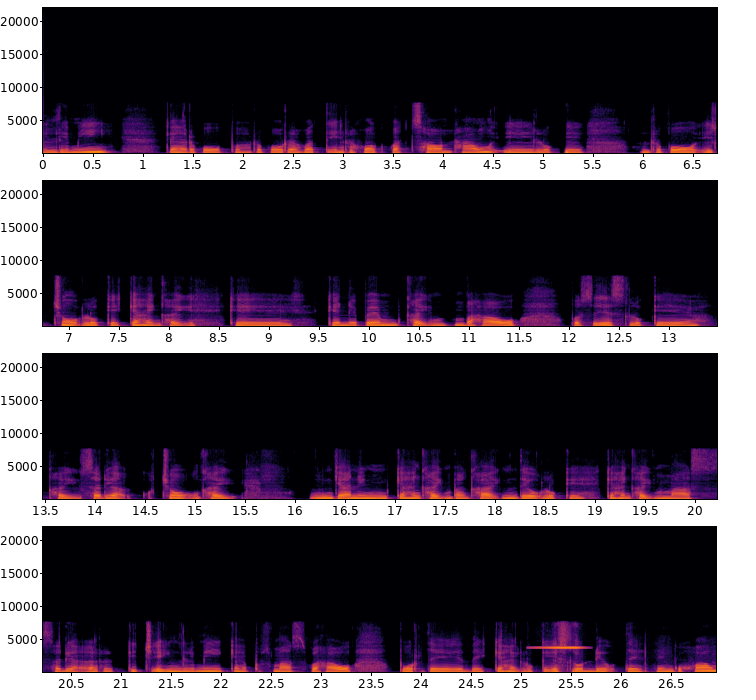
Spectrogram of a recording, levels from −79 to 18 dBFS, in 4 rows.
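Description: At 5.16 s there is packet loss on an ADPCM call. About 40 ms of speech, likely two packets, drops out as a hard-edged silent gap ending at 5.25 s. The decoder's predictor and step size lose track of the sender's. Speech resumes slightly distorted, then settles.

From 25.05 s to 25.71 s comes a loudspeaker feedback squeal. The microphone picks up its own loudspeaker, and the loop gain passes one at 3.8 kHz. A thin tone swells over about a third of a second, ending a few dB above the speech and cutting through the clear G.722 wideband sound.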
